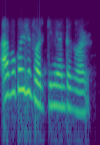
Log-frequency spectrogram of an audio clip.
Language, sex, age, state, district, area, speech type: Nepali, female, 30-45, West Bengal, Darjeeling, rural, conversation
